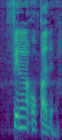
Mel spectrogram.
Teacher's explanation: Alif lam bertemu dengan ain, alif lamnya dibaca al, jelas. Ainnya juga dibaca jelas. Berarti izhar qamariyah.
